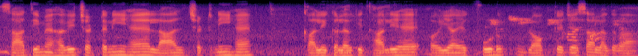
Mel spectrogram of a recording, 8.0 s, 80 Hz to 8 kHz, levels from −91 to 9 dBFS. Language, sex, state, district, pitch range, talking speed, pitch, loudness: Hindi, male, Gujarat, Gandhinagar, 105-120 Hz, 175 wpm, 115 Hz, -17 LUFS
